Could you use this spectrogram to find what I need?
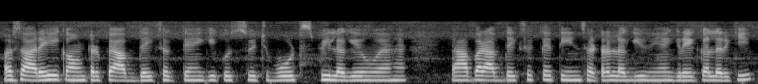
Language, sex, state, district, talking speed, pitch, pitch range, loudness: Hindi, female, Uttar Pradesh, Jalaun, 245 wpm, 195 Hz, 190-200 Hz, -16 LUFS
